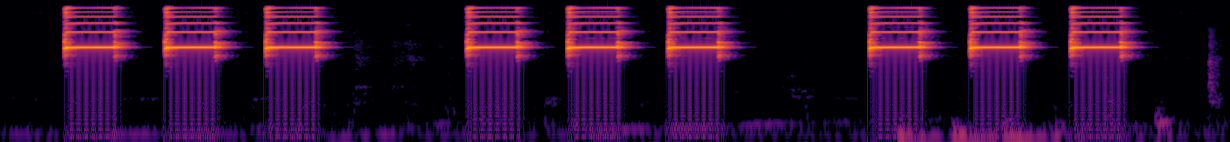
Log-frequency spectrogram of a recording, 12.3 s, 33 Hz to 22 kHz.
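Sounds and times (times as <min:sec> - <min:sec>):
smoke alarm beeping: 0:00.6 - 0:03.5, 0:04.7 - 0:07.5, 0:08.7 - 0:11.6.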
